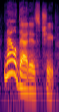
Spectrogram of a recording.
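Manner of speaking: "now" stressed, "that" left flat; teacher showing the wrong stress on "now". Shown as a demonstration. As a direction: put the weight on "now" as the wrong example. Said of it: "We don't say".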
